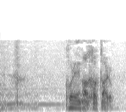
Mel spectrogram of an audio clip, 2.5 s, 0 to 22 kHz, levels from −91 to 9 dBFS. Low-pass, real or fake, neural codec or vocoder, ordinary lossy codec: 7.2 kHz; fake; codec, 16 kHz, 2 kbps, FreqCodec, larger model; MP3, 24 kbps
